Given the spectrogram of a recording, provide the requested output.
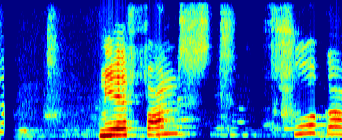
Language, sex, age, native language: Icelandic, male, 9, Icelandic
